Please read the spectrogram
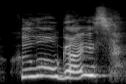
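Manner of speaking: high, loud, slow hammed-up accent; mock Hollywood English. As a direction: ham up a clumsy movie line. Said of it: "imagine my English, me playing in Hollywood movie".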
